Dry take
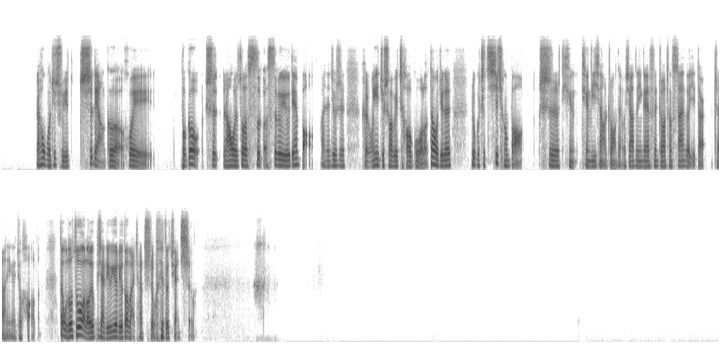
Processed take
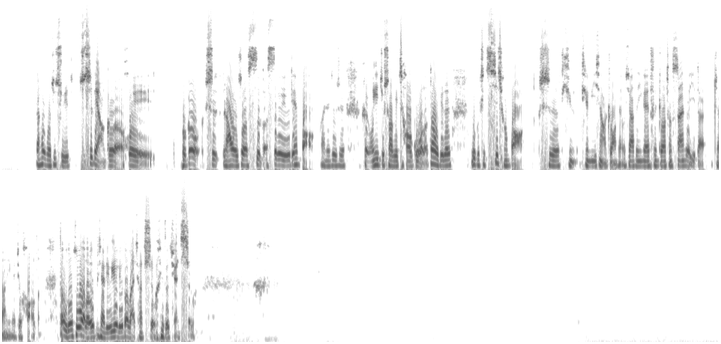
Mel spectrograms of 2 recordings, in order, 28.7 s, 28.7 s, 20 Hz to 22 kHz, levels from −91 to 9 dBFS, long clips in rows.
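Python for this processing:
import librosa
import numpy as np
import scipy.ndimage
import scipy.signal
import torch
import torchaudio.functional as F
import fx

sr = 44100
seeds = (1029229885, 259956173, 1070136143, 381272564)

y = fx.spec_expand(x, sr, power=3.2)
y = fx.cheby_harmonics(y, sr, harmonics=(2, 5, 8), levels_db=(-11, -33, -43), full_scale_db=-11.5)
y = y * librosa.db_to_amplitude(-7.0)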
